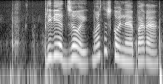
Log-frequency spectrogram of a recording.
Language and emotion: Russian, positive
